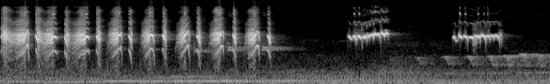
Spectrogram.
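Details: Long-tailed shrike singing loudly to lure other shrikes into answering: a fast rattling burst of rasping notes for nearly three seconds, then two drawn-out buzzy squeals with a faint low whistle between.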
